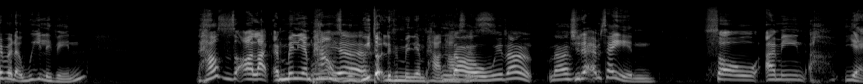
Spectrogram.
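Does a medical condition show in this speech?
No.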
